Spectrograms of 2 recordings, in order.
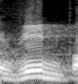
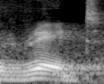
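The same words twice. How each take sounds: First: রিড with a long "ee", like reed; the common wrong "reed" for রিড; mispronounced past "read". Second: রেড with a short "e", like red; correct past "read". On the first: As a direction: say রিড to rhyme with need. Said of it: "অনেকে রিড বলে". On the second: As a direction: say রেড to rhyme with bed. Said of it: "রিডের past tense হবে রেড". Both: Shown as a demonstration.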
